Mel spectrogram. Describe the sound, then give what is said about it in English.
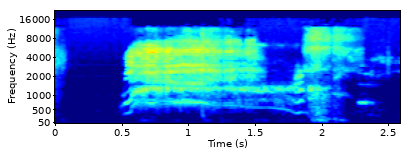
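A human voice imitates a cat's screaming meow: one loud, drawn-out, strained wail lasting over a second, followed by a shorter rough burst. “my cat's is meow. It's like she screams. She scream meows.”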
